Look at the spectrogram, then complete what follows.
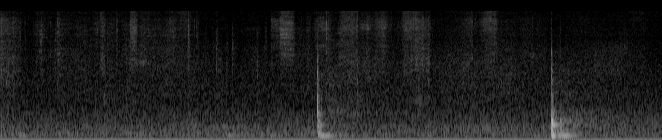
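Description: Two short knocks on a wooden ambo (lectern), picked up by its microphone, the first about three seconds in and the second a little over two seconds later, each with a brief low ring, over quiet church room tone.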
